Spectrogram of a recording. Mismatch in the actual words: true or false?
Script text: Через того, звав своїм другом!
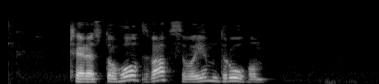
false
